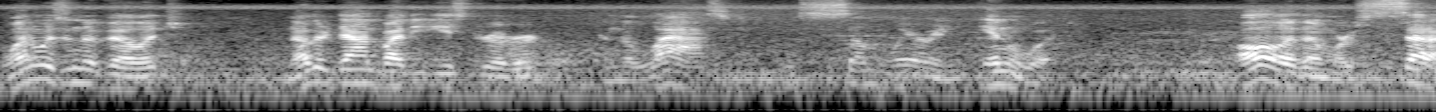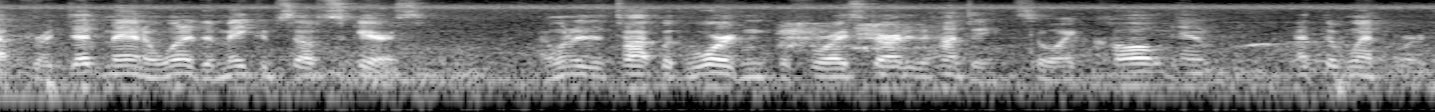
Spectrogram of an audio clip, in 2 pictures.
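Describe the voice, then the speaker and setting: Cool wisecracking gumshoe, male actor, medium pitch, noir radio narration with clear background noise. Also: moderate pace, lightly acted. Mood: wry, cool. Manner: wry, cool, slangy. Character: wisecracking hard-boiled male private detective narrator. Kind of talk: old-time radio noir narration and acting. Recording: noisy old radio drama recording.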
